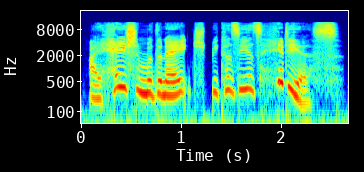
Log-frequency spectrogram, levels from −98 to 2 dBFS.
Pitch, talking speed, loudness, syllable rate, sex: 280 Hz, 225 wpm, -18 LUFS, 5.9 syllables/s, female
